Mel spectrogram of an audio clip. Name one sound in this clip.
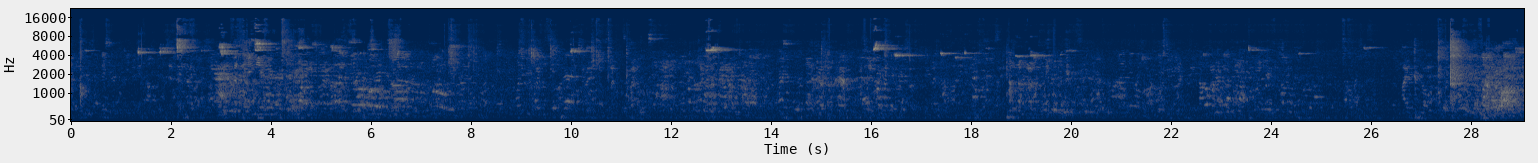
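Young men call out and chatter across an echoing gym.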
